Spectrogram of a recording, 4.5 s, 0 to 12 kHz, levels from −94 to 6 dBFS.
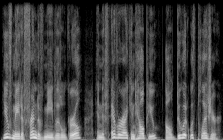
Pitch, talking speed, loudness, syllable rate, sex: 175 Hz, 270 wpm, -17 LUFS, 6.3 syllables/s, female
